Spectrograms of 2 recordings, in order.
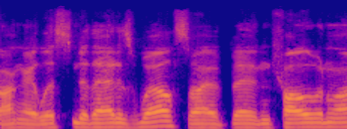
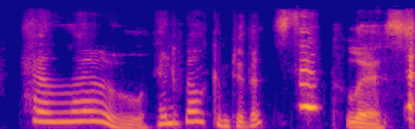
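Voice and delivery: put-on very high, swooping teenage puberty voice; 13 semitones higher than usual. Opening the show with its welcome line: impression of Amanda's puberty voice. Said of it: "a very good impression of my puberty voice".

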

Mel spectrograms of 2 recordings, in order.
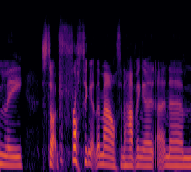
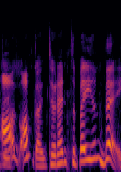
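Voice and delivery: unconvincing, poor put-on Swedish accent; 5 semitones higher than usual. Asked to do it again, the speaker retries the accent: bad Swedish accent. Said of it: "that is not a good accent".

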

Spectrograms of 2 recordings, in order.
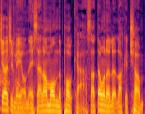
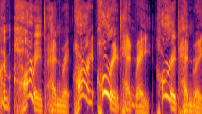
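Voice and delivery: put-on gruffer voice, pitched higher; 3 semitones higher than usual. Trying out voices for a story character, doing a gruff Horrid Henry voice. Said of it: "make him a bit gruffer because he's horrid Henry".

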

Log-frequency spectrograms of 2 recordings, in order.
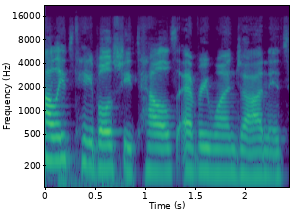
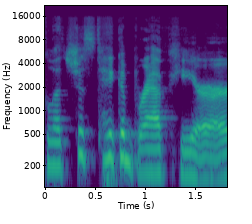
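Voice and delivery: mock annoyingly calm, even, reasonable-sounding tone; 4 dB quieter than usual. Retelling how John acts after a fight, imitating John's calm gaslighting tone. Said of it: "that super annoying gaslighty thing where he's like".

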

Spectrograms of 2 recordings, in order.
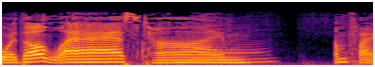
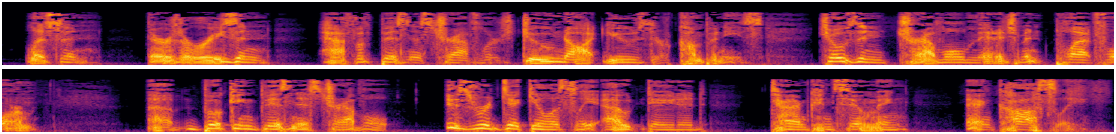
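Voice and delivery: put-on gravelly football coach voice; 3 semitones lower than usual. Reading a sponsor ad in a Coach O impression: Coach O voice. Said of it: "Like Coach O?".

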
